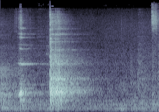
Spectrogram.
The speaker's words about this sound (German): Jetzt nehme ich mir eine Schüssel mit Wasser, Ja.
